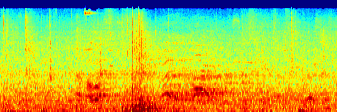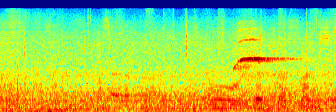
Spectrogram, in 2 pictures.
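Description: Men's voices call out from the crowd.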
